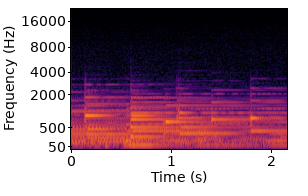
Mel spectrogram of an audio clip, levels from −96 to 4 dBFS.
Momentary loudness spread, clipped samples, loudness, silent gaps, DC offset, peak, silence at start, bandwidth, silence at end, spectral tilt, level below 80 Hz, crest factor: 6 LU; under 0.1%; -31 LUFS; none; under 0.1%; -16 dBFS; 0 s; 10.5 kHz; 0 s; -9.5 dB/octave; -50 dBFS; 14 dB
